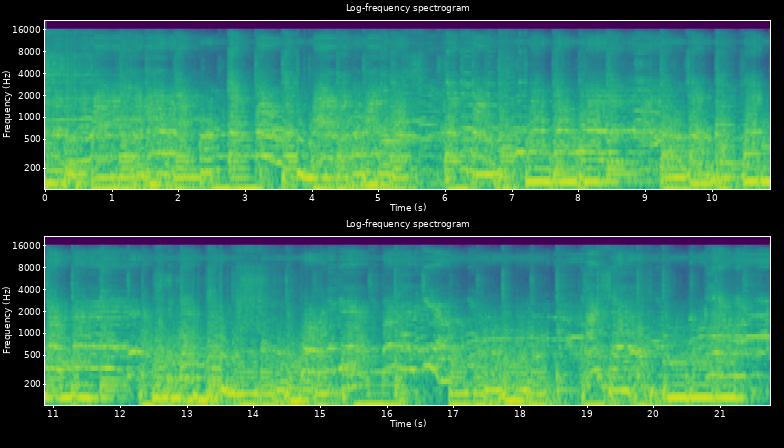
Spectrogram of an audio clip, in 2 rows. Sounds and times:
Music: 0.0 - 21.7.

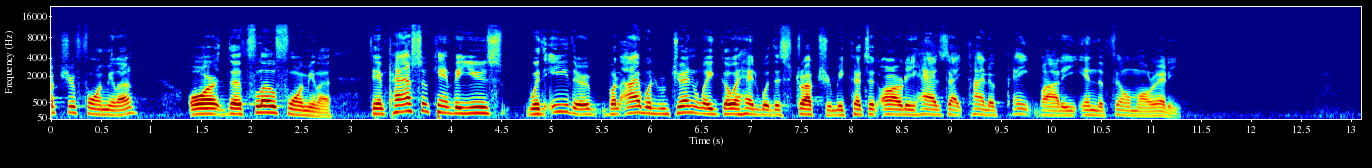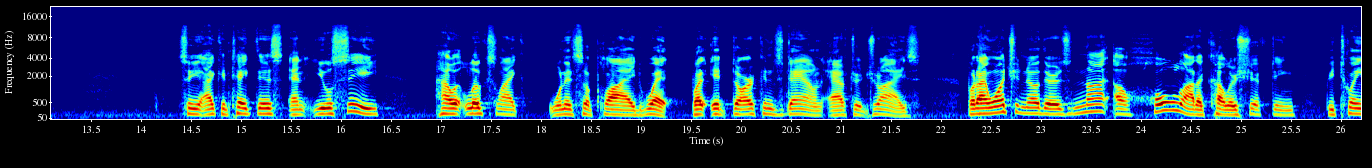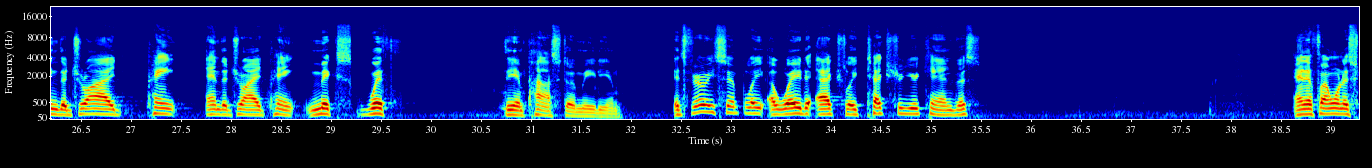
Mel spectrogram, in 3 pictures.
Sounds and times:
Speech: 0.0 - 11.4, 14.4 - 29.8, 30.7 - 35.6, 38.6 - 39.2.

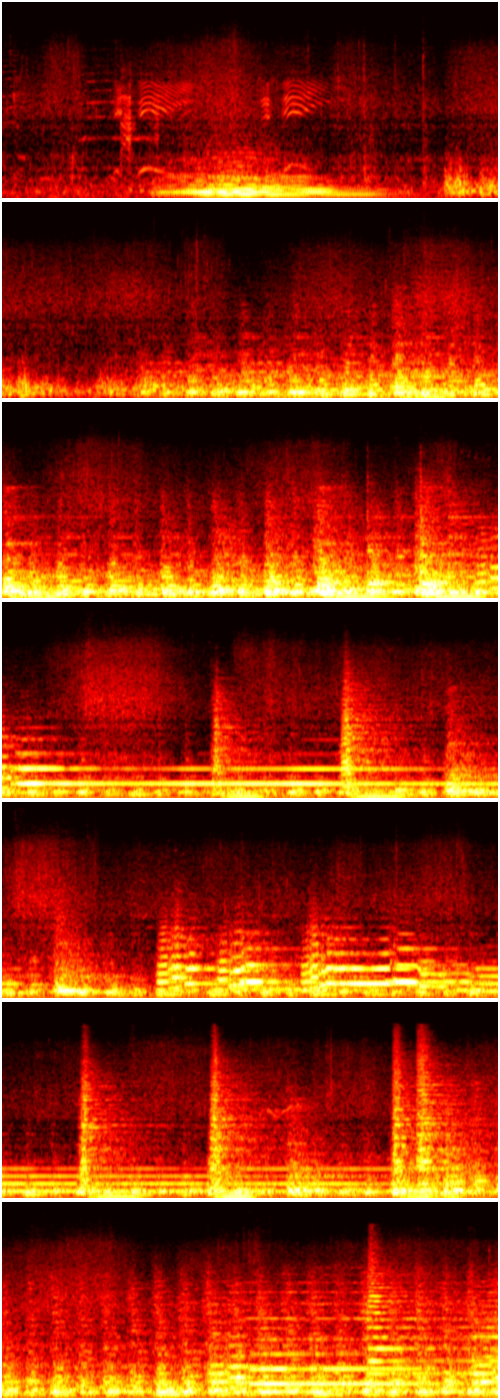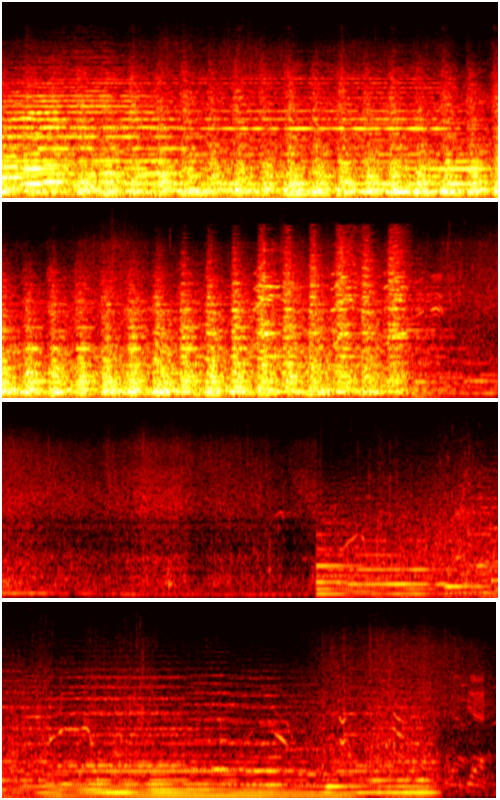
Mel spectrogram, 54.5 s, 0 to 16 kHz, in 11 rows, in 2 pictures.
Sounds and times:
Timpani: 6.3 - 44.5
Trombone: 14.1 - 20.4, 21.3 - 29.8, 31.8 - 40.0, 40.8 - 44.2.

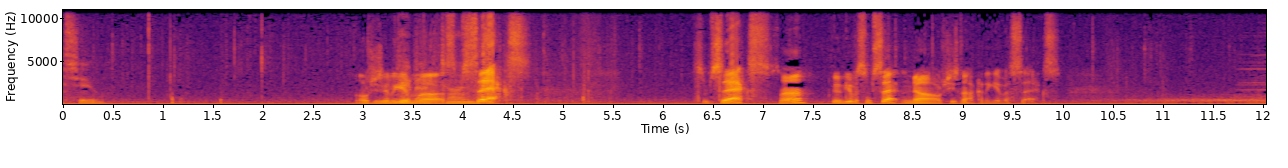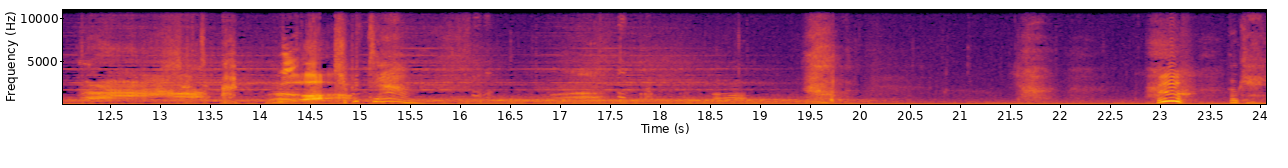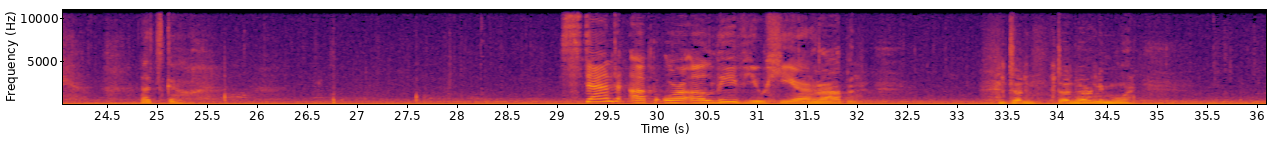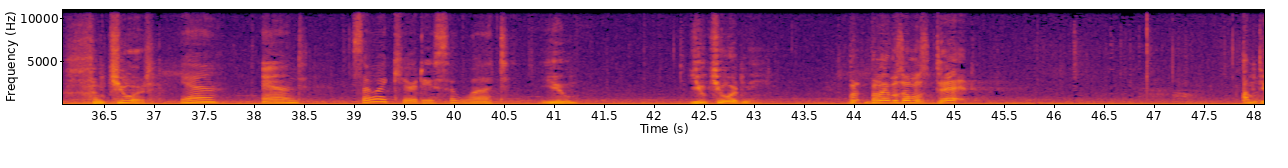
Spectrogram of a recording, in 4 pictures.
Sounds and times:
Speech: 3.0 - 4.3.

